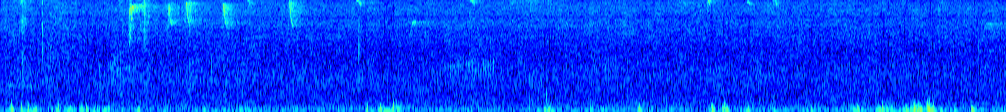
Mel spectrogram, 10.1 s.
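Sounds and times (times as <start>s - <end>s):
small bird chirping: 1.2s - 5.0s.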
